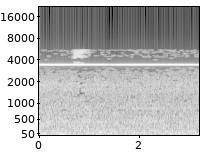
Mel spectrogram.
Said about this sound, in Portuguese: uma coisa está apitando aí.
